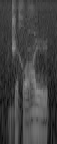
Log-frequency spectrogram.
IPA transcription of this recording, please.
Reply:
d͡ʒ ɛ x ɔ ʕ e

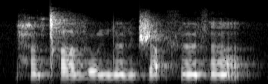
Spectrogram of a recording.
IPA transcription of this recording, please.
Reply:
ħ ã ǀʰ a v o n d ɐ̃ n d͡ʒ a ʔ x ɐ̃ s ã

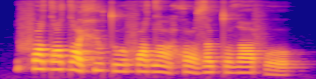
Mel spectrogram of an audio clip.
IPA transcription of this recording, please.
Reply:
f i˦ dˤ ɤ˦ dˤ o˦˨ xʲ u˦ tʷ ɤ˦ f o˦ dˤ õ˦˨ x o˦˨ zˤ i˦ tʷ ə˦ ðˤ i˦ f o˨

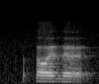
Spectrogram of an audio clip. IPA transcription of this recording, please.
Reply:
θ ɔ ə̯ ð ə

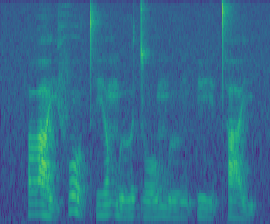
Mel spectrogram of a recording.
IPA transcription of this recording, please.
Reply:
ʋ a˧˩ j f o˥˨ t̪ʰ i˧˥ ə̯ m ɯː˩˧ d oː˩˧ m ɯː˩ ŋ ʔ iː˧˩ t̪ʰ a˧˩ j

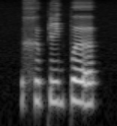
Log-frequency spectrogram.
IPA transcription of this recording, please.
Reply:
x ʏ p ɾ i d p ə

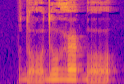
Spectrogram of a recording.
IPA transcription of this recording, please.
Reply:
d o̰ d u ɦ ə˞ ɡ͡b o̰

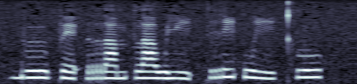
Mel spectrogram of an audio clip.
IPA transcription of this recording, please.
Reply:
b ɯː˧ p e˨˩ ʔ r a˧ m p l a˧ w j i˨˩ ʔ p r i˥˩ ʔ w iː˨˩ kʰ l u˥˩ k̚

